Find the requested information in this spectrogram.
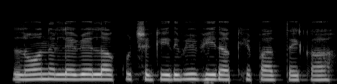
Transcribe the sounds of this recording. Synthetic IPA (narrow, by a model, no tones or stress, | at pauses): loːnleʋeːlakʊt͡ʃʰɡɪɾbibʱiɾəkʰːeːpəɾt̪eːkaː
